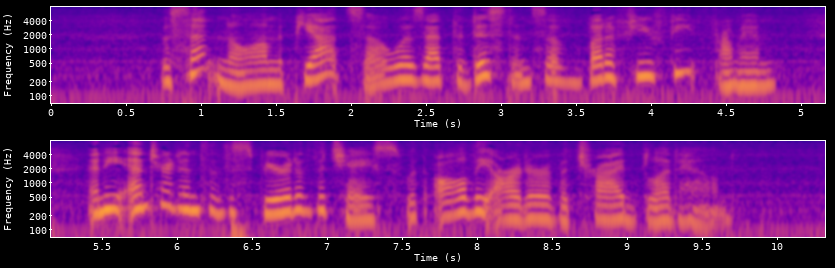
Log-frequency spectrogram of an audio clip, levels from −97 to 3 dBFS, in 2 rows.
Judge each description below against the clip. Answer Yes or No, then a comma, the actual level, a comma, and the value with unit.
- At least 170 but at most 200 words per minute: Yes, average, 190 wpm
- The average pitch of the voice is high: Yes, high, 210 Hz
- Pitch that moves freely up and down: Yes, wide, 6.9 semitones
